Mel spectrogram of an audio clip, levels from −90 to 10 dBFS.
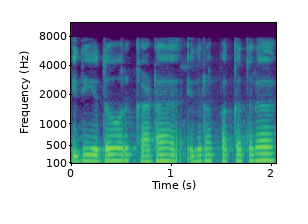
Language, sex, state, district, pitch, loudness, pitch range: Tamil, male, Tamil Nadu, Kanyakumari, 140 Hz, -14 LUFS, 135-145 Hz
